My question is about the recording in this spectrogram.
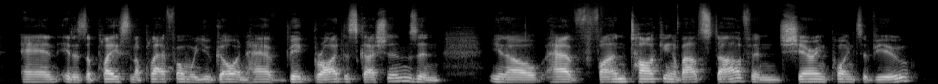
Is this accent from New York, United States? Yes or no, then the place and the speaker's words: no; Washington, District of Columbia, United States; Politics in this town, I grew up here in Washington, D.C., and so I've seen the politics of this town firsthand for a long time and know it well.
